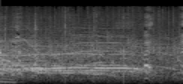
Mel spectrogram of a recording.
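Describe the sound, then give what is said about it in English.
An audience applauds steadily at an even level throughout, with some cheering and whooping voices mixed into the clapping. The clapping swells briefly right at the end. “I've never gotten so much applause for doing so little.”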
